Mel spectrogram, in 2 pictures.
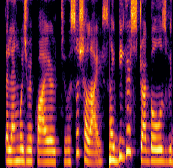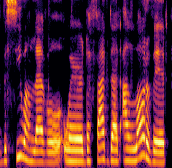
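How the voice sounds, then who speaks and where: A woman's voice: mid-range voice, no echo. A woman in her twenties, a native Italian and Polish speaker, hosting a casual vlog in a chatty, emphatic, personal way. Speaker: host. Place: home in Poland.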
